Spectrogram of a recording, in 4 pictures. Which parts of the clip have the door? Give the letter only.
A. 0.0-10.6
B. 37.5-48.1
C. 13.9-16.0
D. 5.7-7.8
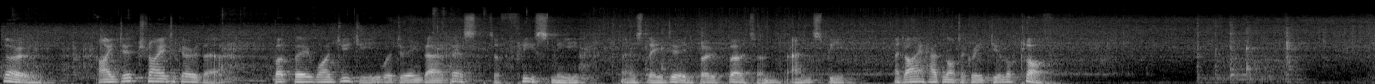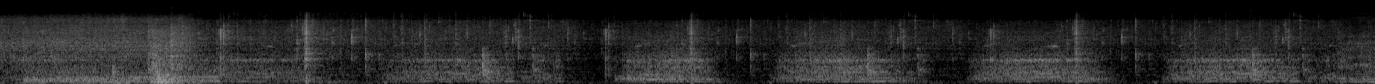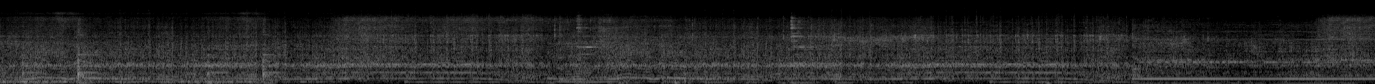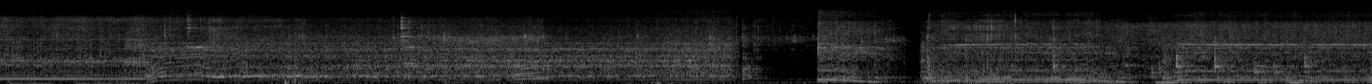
C.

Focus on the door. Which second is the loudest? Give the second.
15 s.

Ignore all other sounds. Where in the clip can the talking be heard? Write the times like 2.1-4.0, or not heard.
0.0-10.6.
